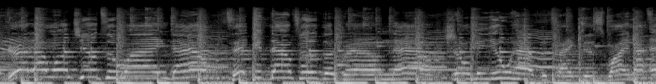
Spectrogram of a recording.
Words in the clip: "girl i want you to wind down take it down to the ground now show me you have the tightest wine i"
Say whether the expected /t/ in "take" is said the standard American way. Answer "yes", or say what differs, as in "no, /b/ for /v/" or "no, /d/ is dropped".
yes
